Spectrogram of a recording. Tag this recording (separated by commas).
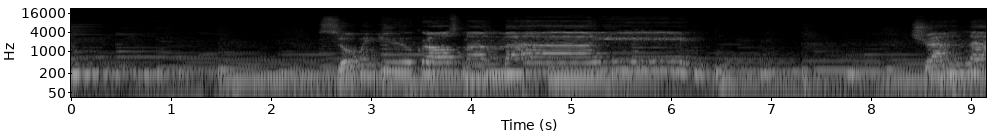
Music, Male singing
